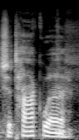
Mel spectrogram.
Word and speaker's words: Chautauqua: And you guys are coming through Fort Wayne as part of the Chautauqua Tour.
